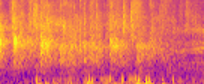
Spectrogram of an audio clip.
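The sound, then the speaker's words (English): A crowd applauds the team at the back with steady, dense clapping that holds an even level throughout, a continuous wash of many hands with a few sharper claps standing out. “Give our guys at the back there a big round of applause.”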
